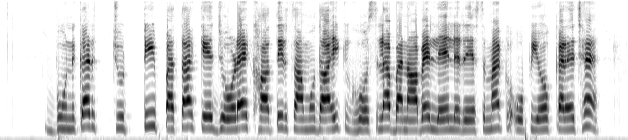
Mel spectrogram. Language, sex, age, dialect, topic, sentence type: Maithili, female, 18-24, Eastern / Thethi, agriculture, statement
